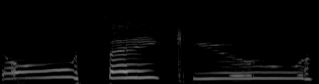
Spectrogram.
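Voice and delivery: put-on high, soft girlish voice; girl character voice. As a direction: answer sweetly in a high voice. Character voice line.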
